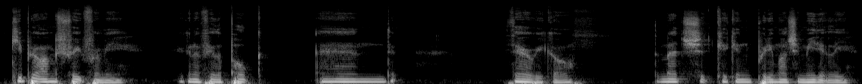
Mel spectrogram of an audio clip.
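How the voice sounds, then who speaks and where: A man's voice: on the low side, a little mellow, slightly rough. A man acting a caring field medic in an ASMR roleplay, speaking directly and reassuringly to an injured patient. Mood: calm, gentle. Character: male field medic, calm, caring, urgent under pressure.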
